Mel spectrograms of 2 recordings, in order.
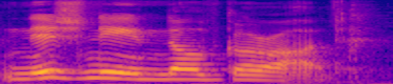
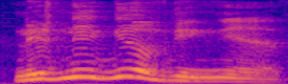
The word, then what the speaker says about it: Nizhny Novgorod: I'm butchering that. Nizhny Novgorod. – Nizhny Novgorod. – There you go.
